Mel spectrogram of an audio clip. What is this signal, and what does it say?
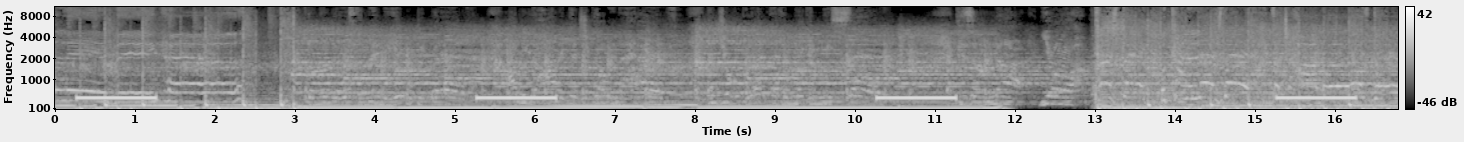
Ringback tone (Europe, 425 Hz), with noise.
